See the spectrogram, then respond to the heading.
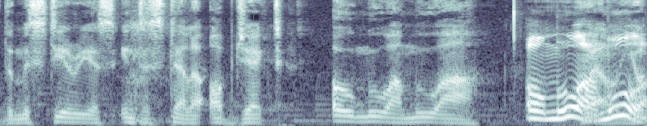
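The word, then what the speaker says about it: ʻOumuamua: Are you having trouble pronouncing the name of the mysterious interstellar object, Oumuamua? Oumuamua. Well, you're not alone. Okay, there we go. Oumuamua.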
